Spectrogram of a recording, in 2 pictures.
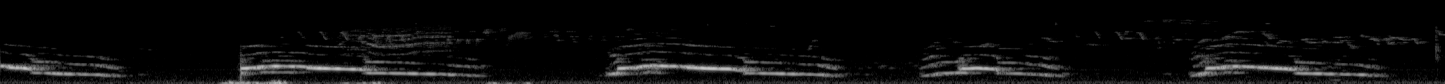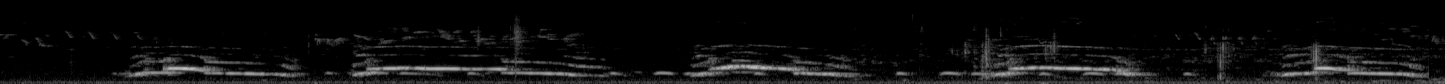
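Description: Dogs howl in long, rising and falling wails, one after another.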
